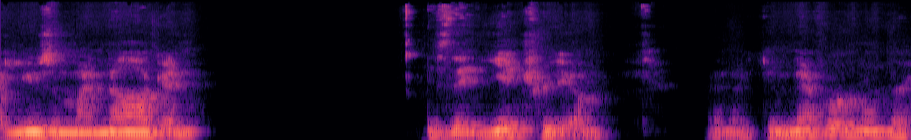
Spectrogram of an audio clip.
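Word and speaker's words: yttrium: us i don't know the charge on the yitrium but i do know the charge on s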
